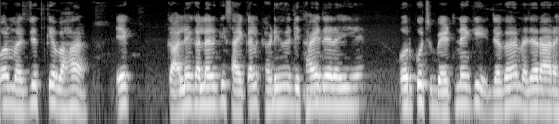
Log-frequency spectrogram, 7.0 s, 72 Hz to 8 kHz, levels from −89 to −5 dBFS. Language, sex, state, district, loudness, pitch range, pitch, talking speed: Hindi, male, Chhattisgarh, Bilaspur, -15 LUFS, 130-150 Hz, 145 Hz, 205 wpm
